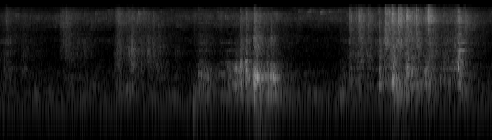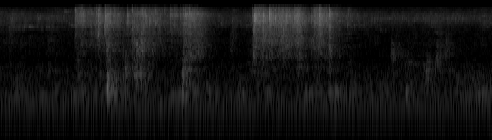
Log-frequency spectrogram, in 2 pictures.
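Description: Irregular rustling and clattering noises in several short bursts, the loudest about four seconds in, over a faint steady hum.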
